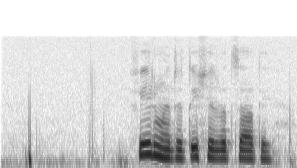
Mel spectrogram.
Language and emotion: Russian, neutral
